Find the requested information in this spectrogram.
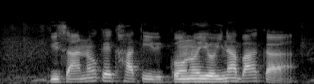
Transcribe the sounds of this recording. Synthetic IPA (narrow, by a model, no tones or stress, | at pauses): kisanokekʰaːt̪iɾkonojojnabaka̰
